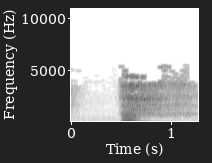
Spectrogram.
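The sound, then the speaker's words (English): A single sharp, gasping breath from a person short of breath with one lung struggling. The brief, loud intake is voiced and swells quickly, then trails off into a softer, fading breath against near silence. “Let me take a breath.”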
